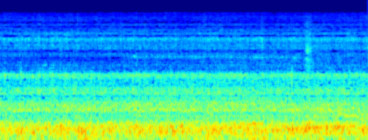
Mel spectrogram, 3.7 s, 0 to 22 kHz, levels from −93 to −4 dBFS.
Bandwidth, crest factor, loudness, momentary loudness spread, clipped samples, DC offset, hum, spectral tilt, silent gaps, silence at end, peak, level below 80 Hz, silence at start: 16 kHz; 16 dB; -30 LUFS; 3 LU; under 0.1%; under 0.1%; none; -6 dB/octave; none; 0 s; -14 dBFS; -42 dBFS; 0 s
